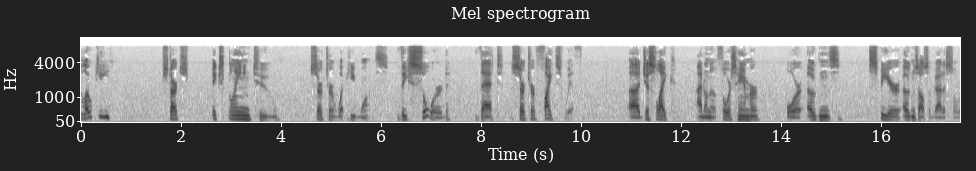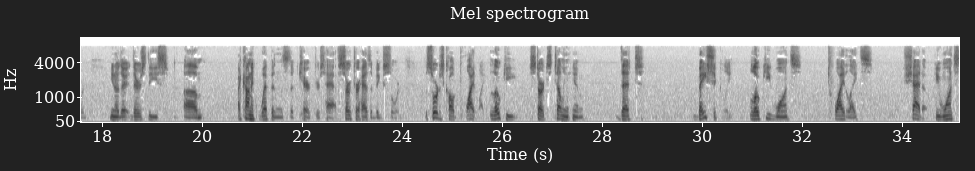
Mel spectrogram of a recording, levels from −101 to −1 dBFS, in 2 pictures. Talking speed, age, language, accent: 105 wpm, 50-69, English, American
